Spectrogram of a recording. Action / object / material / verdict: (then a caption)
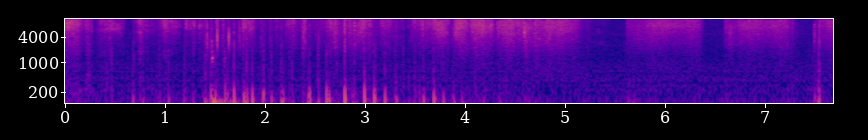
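scrape / polyester jersey fabric / polyester / none. Long white acrylic nails on both hands rub and scratch across the chest of a black pinstriped polyester football-style jersey with yellow trim, worn on the body. Quick, irregular strokes make dense, bright scratchy rustling over soft low thumps. The sound settles into a quieter, steady fabric hiss near the end.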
